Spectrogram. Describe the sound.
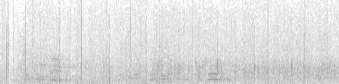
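Congregation applause during a church sermon: a steady, dense wash of clapping that holds at an even level for the whole stretch, with voices calling out over it.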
